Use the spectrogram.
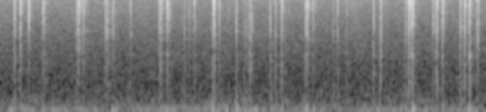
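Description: Long painted nails scratch and tap a hand-sized, solid, rough rock held over an earbud mic. About twenty quick, dry, bright clicks and scrapes die away at once over a faint low rumble.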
